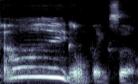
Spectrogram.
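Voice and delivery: very high, slow, drawn-out reply; retold doubtful answer. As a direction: imitate her, stretching it out up high.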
